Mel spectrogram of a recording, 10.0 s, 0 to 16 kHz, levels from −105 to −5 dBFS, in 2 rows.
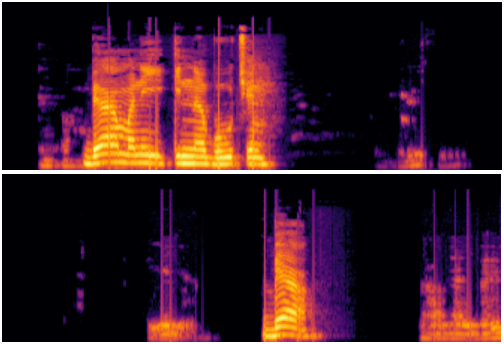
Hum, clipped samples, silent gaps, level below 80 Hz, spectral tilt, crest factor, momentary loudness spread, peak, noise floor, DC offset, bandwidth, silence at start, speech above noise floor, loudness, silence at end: none; under 0.1%; 3.52-3.68 s, 4.69-5.72 s, 5.83-6.38 s, 7.18-7.59 s, 8.64-9.17 s; -50 dBFS; -5.5 dB/octave; 20 dB; 20 LU; 0 dBFS; -86 dBFS; under 0.1%; 10 kHz; 0.4 s; 71 dB; -14 LUFS; 0 s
